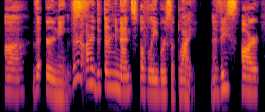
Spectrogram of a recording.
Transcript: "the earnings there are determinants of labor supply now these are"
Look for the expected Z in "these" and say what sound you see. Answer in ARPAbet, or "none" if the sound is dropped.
S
